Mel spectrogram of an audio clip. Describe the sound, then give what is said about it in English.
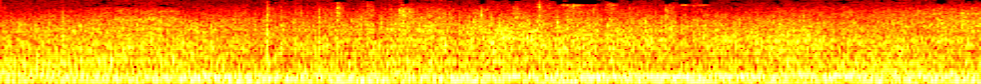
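Aircraft noise at an airport: a loud, steady engine drone with low humming tones underneath, unbroken from start to finish and with no talk. “So here we go. We're at the airport. We're on our way.”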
